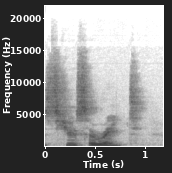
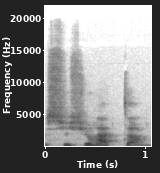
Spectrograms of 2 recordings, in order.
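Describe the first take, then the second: First: It is pronounced with English sounds. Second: It is pronounced with French sounds. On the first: "en anglais, ça se dit" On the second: "en français, si on le lit tel quel"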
